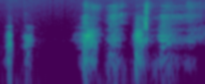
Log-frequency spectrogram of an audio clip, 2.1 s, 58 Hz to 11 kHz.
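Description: A factory suspension ("bouncy") driver's seat in a 1989 Mitsubishi Montero being pushed down by hand, giving a few short, faint creaks and squeaks as it moves on its springs.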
